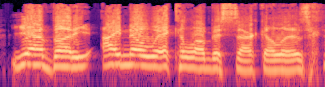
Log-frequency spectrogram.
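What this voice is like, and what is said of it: Put-on New York accent. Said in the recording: “That's my New York accent. That's the best, that's as good as I can get.”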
